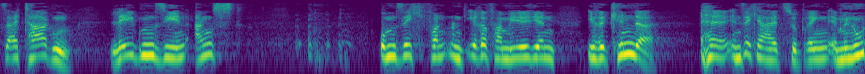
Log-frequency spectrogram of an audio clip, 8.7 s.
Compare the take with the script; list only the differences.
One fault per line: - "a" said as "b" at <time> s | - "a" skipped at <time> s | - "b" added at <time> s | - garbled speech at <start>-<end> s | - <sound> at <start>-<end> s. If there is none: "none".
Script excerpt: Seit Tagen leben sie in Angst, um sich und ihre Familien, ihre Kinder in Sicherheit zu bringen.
- cough at 2.6-3.6 s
